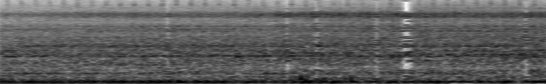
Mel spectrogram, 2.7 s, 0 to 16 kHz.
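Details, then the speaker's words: 1986 Nissan 300ZX, warm, idling after a sudden-stall fix and five minutes at 2500 rpm (a slight missing sound was noted then): steady, even idle with a smooth low hum and no stumbles; engine healthy. "really good somebody's warm now it's sitting here yeah"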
